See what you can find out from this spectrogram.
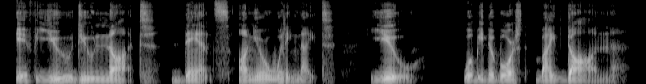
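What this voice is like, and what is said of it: Evil Disney villain voice. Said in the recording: “I'm going to do this in a Disney voice, okay? Evil Disney voice.”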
